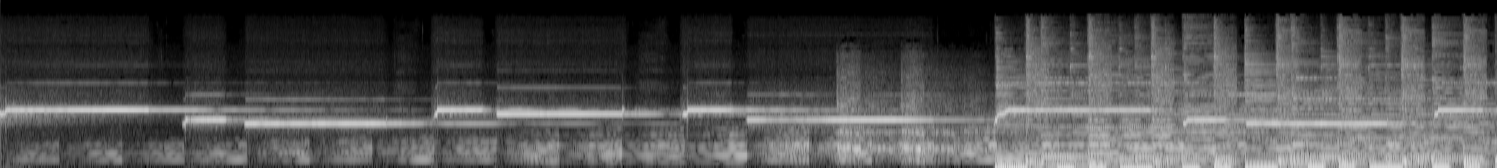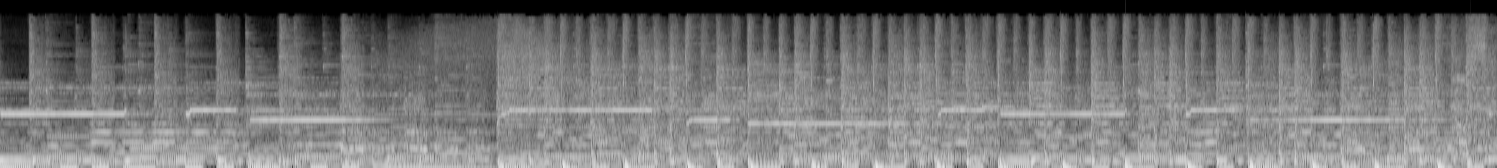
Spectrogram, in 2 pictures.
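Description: A song plays on a radio programme, loud and clear, opening with a light whistle-like melody over soft backing before drums and a full band kick in, the arrangement growing busier and denser as it goes.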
